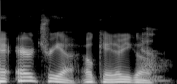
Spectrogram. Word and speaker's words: Eritrea: you say the other country's name and ready eritrea ertria okay there you go oh god i'm so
